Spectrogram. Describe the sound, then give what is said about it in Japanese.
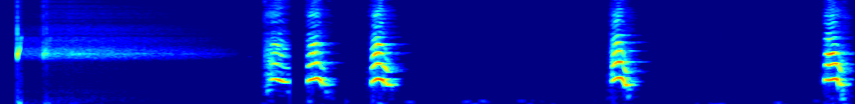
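A dog barks in short, sharp bursts: three quick barks, a pause, then two more spaced out, preceded by a brief ringing tone that fades away. “わ、なんだよ、犬か。”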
